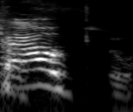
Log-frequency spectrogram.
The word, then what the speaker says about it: Qiao Gu: Qiao Gu.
